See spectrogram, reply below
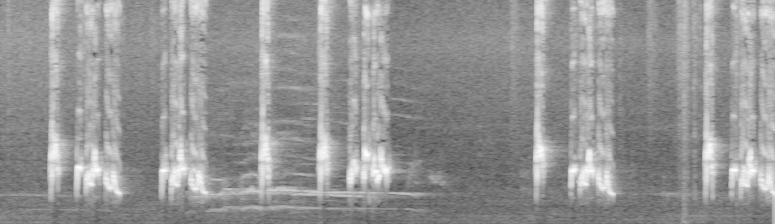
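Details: Red-whiskered bulbul used as a lure, singing 'ché chéc' style fighting song: sharp chirped notes bunched in twos and threes, a quiet gap mid-way, then further clusters, faint sustained whistle-like tone behind.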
